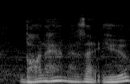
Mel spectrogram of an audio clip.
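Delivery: in a playful way. A narrator voices someone calling out to bonham, playful. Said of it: "in a kind of a playful way".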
